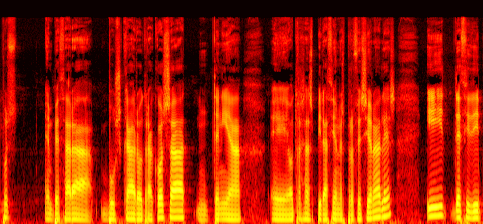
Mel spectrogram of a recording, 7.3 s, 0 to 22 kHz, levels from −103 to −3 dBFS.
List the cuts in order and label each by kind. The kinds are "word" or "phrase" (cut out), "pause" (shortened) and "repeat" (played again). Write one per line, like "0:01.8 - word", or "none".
none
